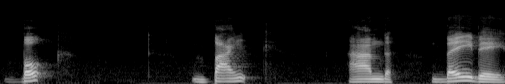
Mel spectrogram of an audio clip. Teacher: The b, there is more of a vibration in the throat, so that's a voiced sound.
